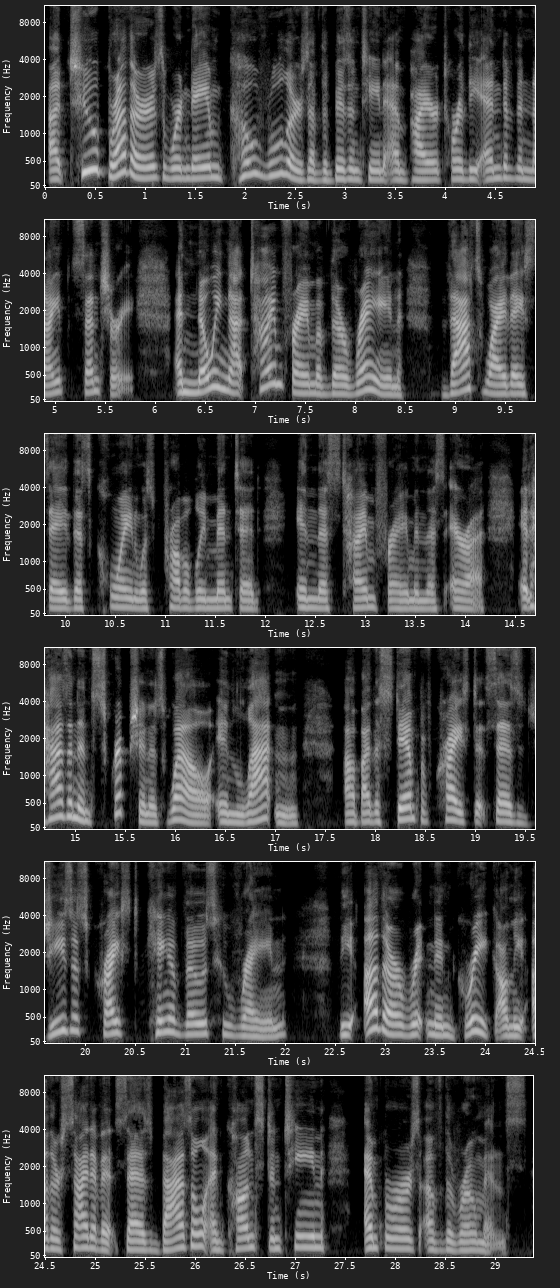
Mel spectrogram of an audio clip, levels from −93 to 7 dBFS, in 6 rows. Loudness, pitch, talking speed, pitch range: -24 LUFS, 170 Hz, 170 wpm, 155-195 Hz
